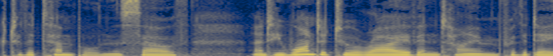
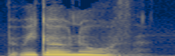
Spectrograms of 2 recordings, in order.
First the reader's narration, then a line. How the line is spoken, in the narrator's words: said in a tight voice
